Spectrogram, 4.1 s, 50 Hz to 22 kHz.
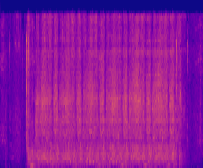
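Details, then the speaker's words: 1972 Ford Capri Mk1 barn find, sat since the early 1980s, cranking with plugs in and no fuel: steady, even cranking for about three seconds with no firing; voltage reaches the points but there is no spark, dirty contact breaker points suspected. "so I'm re cleaning the points I've phone my brother the Oracle we've established that we're getting voltage to the points which is why that little bulb lit up so I just think there might be a bit more dirt on the point"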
